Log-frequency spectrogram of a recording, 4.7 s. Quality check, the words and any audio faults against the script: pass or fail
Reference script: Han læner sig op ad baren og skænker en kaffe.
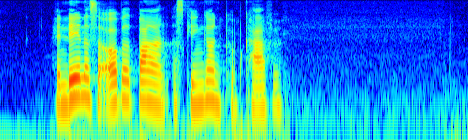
fail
